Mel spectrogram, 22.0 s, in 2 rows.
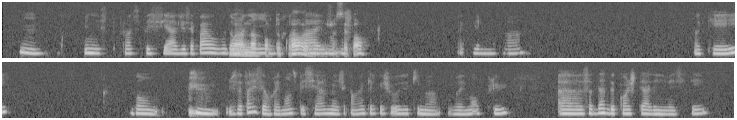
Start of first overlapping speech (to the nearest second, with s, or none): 3 s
